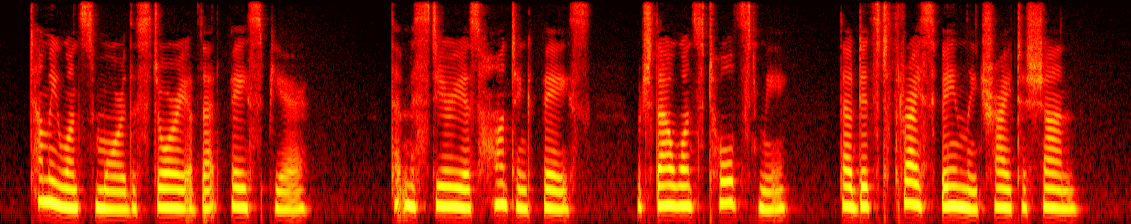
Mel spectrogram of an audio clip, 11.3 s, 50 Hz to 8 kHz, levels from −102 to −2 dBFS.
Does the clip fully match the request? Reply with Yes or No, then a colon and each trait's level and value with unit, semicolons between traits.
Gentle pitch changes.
Yes: narrow, 2.0 semitones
